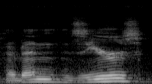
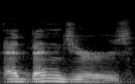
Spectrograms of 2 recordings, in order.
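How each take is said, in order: First: Adventures said very slowly as a question, ending up; slow questioning retry of Adventures; unsure second try. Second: Adventures said very slowly, syllable by syllable, ending in a fall; slow deliberate try at Adventures; careful spelling-out. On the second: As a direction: sound out Adventures slowly and firmly. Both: Shown as a demonstration. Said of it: "How do you pronounce that?".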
